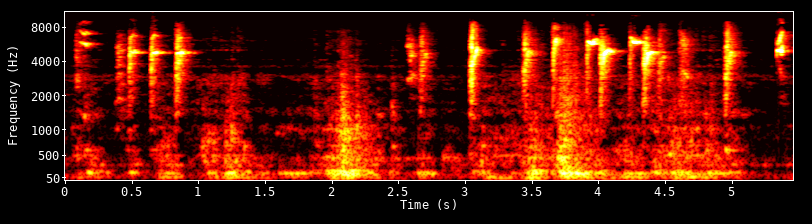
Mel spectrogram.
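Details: Double pastel red siskin in breeding condition, November 2023, before breeding: bright high chirps and short whistled notes in loose bursts, with a quick twittering run near the end over faint low rumbling.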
